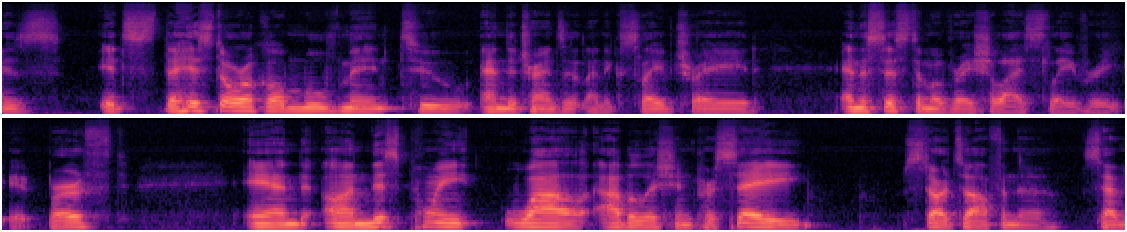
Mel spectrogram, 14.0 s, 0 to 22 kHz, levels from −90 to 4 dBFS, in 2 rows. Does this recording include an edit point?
no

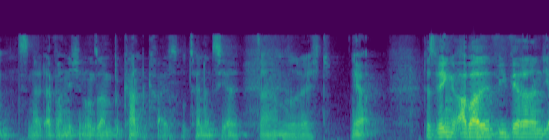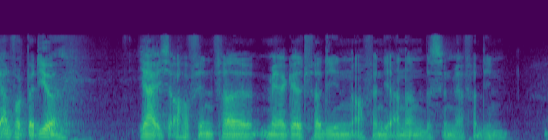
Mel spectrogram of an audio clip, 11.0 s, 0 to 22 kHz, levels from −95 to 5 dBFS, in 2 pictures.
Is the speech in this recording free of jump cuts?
yes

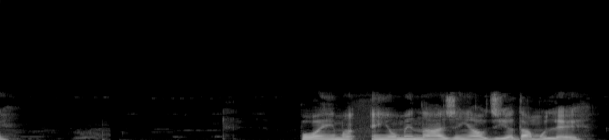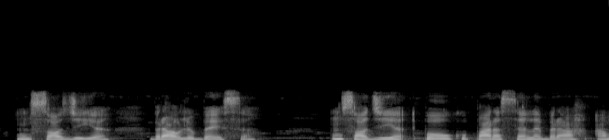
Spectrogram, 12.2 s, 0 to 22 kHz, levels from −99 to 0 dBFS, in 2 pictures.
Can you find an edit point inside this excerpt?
yes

